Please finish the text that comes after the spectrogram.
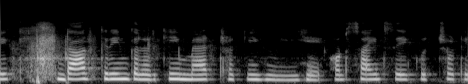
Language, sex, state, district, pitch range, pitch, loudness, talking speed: Hindi, female, Punjab, Kapurthala, 225-245 Hz, 235 Hz, -18 LUFS, 165 wpm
